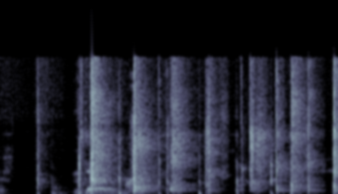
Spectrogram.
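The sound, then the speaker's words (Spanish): Hands clap in a quick, uneven burst of sharp smacks, a dozen or so in under three seconds, loud and crisp with a faint murmur of voices underneath. “¿Cuántos goles? un aplauso, mano, para”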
